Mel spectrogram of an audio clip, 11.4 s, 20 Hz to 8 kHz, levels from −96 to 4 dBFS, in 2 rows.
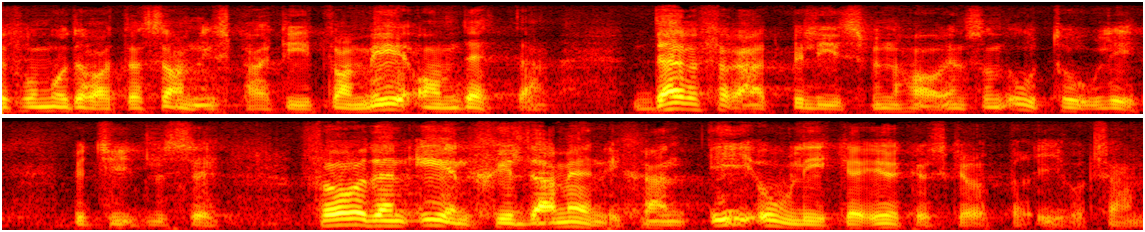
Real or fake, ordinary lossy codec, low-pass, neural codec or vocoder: fake; none; 7.2 kHz; vocoder, 44.1 kHz, 128 mel bands, Pupu-Vocoder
